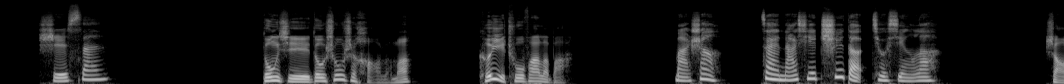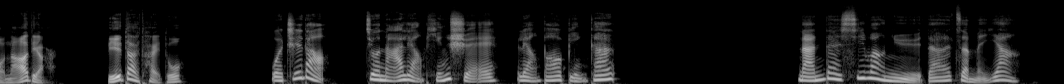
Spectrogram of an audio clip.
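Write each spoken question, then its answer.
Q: 男的希望女的怎么样?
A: 少拿点儿东西,别带太多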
